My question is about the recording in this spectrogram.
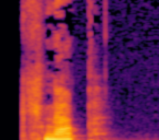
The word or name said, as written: knap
